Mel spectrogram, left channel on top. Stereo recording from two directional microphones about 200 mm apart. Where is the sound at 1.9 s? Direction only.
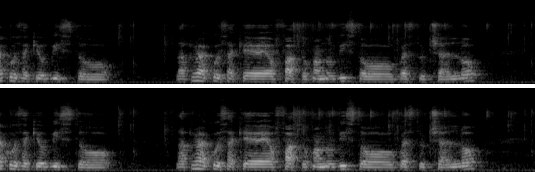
15° left (ahead or behind).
